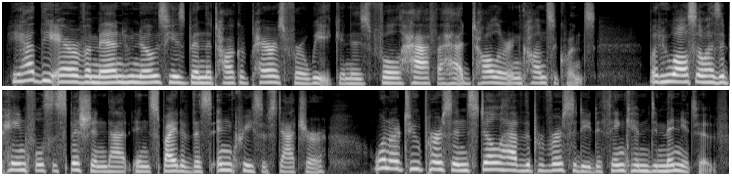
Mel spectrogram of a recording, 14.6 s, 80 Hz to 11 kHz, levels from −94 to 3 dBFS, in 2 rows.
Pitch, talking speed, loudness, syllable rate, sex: 220 Hz, 225 wpm, -18 LUFS, 5.8 syllables/s, female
